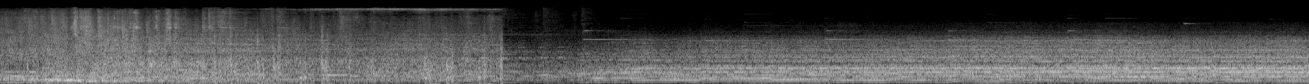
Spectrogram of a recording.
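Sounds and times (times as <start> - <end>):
train wheels clattering: 0.0 - 5.1.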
